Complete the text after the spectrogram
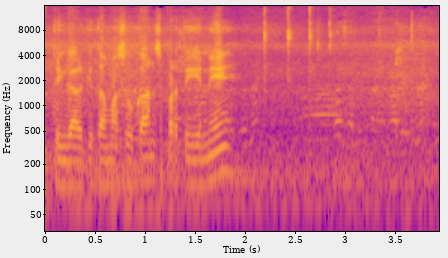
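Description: Pliers grip a metal shaft.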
